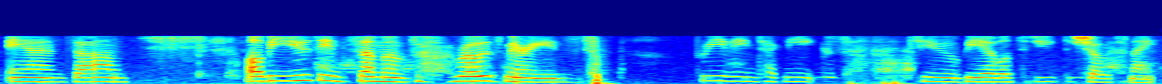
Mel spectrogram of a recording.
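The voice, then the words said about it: Breathless speaking voice. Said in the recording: “I just want to explain the breathlessness”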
